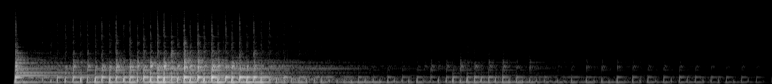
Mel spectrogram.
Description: Drums Percussion Danger - Fast Drumming On A Thin Metal Percussion; Hollywood Edge; sound designer's toolkit v2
